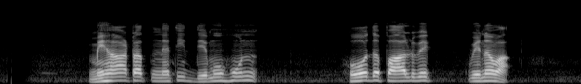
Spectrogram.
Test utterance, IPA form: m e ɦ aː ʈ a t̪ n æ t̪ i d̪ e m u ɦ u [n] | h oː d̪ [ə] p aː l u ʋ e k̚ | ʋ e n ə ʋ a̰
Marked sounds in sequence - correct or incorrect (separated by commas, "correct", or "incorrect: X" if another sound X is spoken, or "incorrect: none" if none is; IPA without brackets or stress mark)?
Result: correct, correct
